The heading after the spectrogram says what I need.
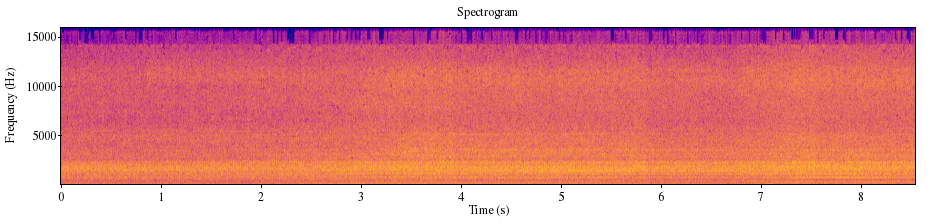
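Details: Chevrolet Captiva 3.2, engine warm, no fault codes, running smoothly: light even tapping about four per second over the idle, from the timing chain side.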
